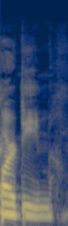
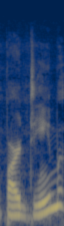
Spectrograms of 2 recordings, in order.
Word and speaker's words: Bardem: So we get Jennifer Lawrence, who's mother, and Javier Bardem. Am I saying that right? – Bardem. – Bardem. – Yeah, it's an A.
